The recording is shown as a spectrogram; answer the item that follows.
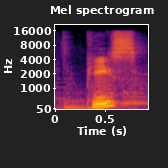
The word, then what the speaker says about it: peace: Peace, peace, piss, peas. Слово peace произносится через длинный звук E, и в конце вы узнаете, почему произносится именно с длинным звуком.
